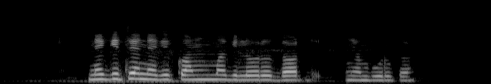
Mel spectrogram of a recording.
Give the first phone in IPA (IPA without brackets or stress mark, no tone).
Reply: n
